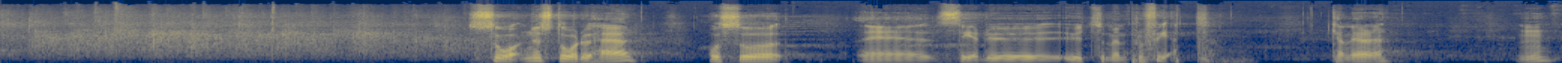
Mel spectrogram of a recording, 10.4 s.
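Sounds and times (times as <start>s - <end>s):
audience applause: 0.0s - 3.8s
speech: 3.2s - 8.2s, 8.9s - 9.4s, 10.1s - 10.4s.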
